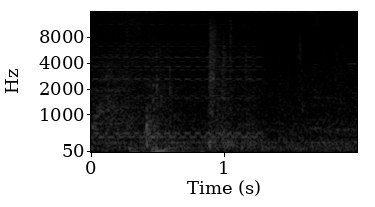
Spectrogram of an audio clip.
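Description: A telephone ringing faintly in the background, the ringing fading out a little past halfway, with two light clicks in the first second.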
